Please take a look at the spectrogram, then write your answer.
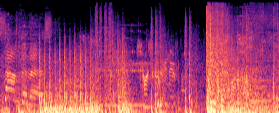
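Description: Rapid gunshots in a Valorant match ring out as close, loud bursts of sharp, evenly spaced cracks, with a pause before a final heavy volley.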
